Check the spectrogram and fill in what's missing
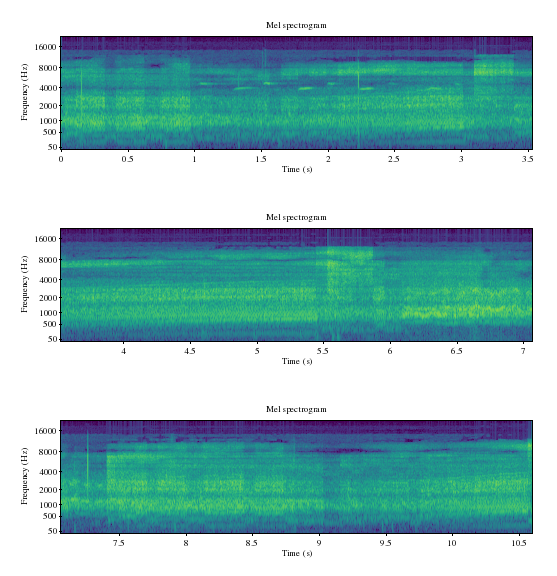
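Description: A car drifts and skids, tires squealing in long sweeping tones over a revving engine, continuous and fairly close throughout, with no talk.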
